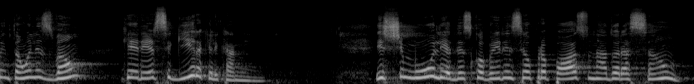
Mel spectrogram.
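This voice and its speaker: High-voiced woman preaching. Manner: addresses the audience directly with rhetorical questions. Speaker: speaker at a church leaders' conference. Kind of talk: sermon.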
